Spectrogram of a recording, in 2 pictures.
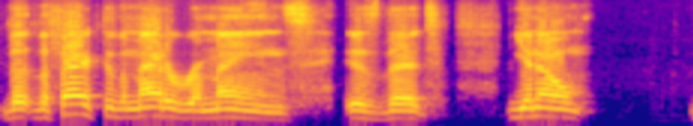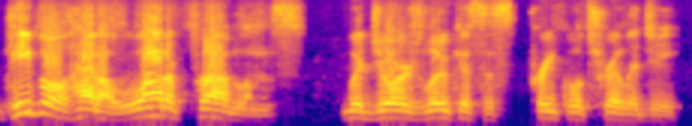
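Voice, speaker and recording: A man's voice: mid-range voice, animated, a little slow, a little mellow. A man hosting a casual morning live-stream chat, talking in long, passionate runs with frequent restarts. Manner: rambling, passionate, many restarts. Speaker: host. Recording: slightly muffled audio.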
